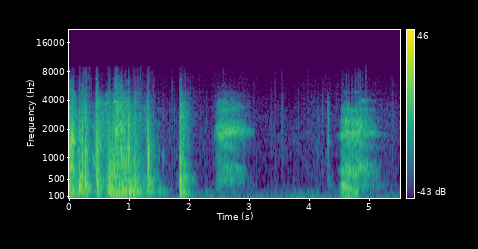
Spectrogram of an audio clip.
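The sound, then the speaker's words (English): A scuffle of rough, noisy movement ends in a sharp, heavy thud as a man hits the floor hard, followed by a couple of short pained grunts. “Hey, you landed kind of hard, sir.”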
